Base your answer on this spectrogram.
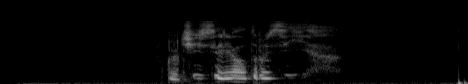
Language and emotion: Russian, sad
